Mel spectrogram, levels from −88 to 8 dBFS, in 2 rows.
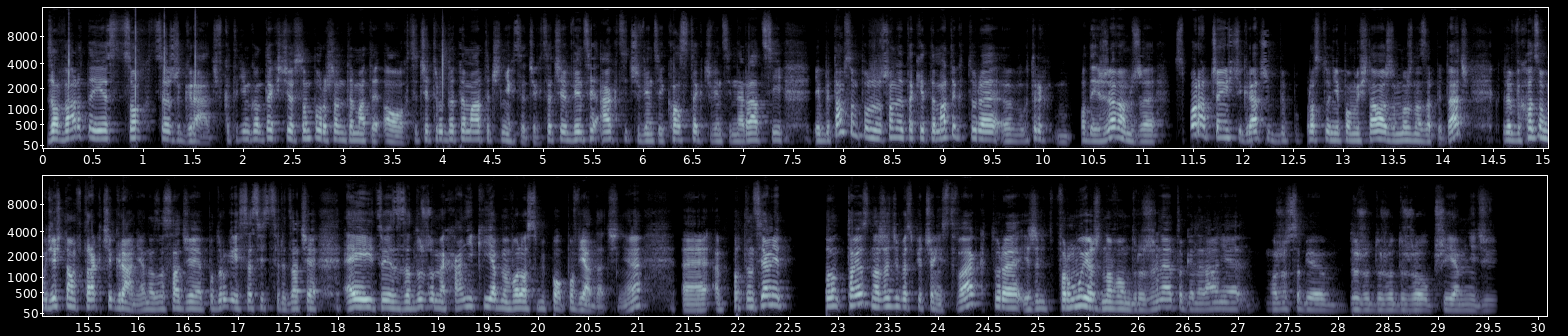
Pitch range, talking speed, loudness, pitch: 130-170 Hz, 185 wpm, -28 LUFS, 155 Hz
